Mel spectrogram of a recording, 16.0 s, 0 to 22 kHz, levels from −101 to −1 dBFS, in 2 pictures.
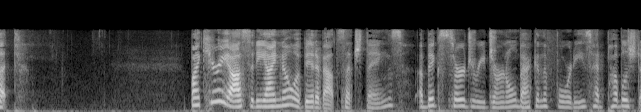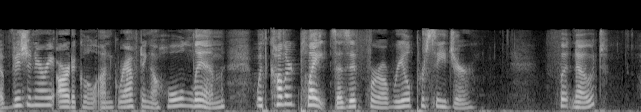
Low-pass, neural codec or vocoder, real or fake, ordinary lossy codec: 7.2 kHz; none; real; AAC, 32 kbps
